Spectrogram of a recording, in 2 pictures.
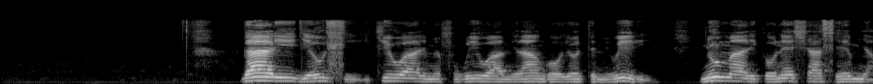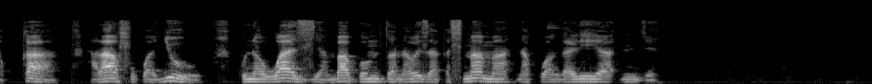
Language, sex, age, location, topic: Swahili, male, 18-24, Dar es Salaam, finance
